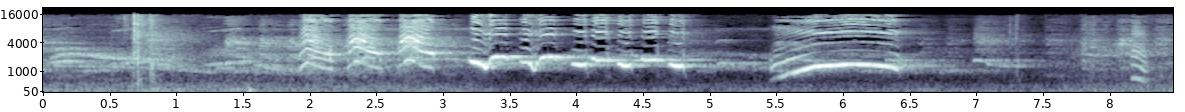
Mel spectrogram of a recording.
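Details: Masked laughingthrush singing as a lure for others: varied whistles, a trio of bouncy rising-falling notes, a quick run of dipping notes, and one long arched whistle.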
